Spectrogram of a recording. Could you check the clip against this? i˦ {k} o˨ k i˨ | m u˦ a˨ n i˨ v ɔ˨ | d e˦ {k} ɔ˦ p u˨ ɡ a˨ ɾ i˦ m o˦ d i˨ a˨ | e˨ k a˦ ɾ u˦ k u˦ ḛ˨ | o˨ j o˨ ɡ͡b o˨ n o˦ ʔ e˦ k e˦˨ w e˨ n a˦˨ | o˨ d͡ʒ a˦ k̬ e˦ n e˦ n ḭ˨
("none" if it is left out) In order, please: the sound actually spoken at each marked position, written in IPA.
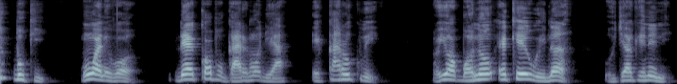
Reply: k͡p, k

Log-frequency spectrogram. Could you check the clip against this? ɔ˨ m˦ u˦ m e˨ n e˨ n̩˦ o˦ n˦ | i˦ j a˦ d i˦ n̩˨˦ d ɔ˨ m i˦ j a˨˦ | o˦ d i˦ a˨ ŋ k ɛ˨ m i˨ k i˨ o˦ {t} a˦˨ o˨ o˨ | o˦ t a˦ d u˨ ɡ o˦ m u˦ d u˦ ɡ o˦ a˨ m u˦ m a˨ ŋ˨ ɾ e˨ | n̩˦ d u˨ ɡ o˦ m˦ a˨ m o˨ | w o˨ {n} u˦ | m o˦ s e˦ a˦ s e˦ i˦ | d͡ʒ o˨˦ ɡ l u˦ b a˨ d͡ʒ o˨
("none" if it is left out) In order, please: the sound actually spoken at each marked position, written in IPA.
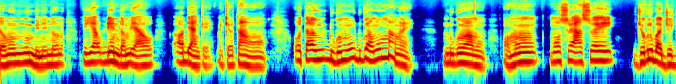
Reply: t, m

